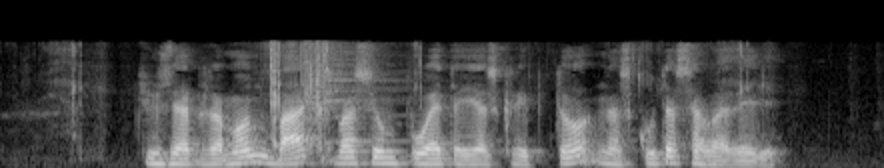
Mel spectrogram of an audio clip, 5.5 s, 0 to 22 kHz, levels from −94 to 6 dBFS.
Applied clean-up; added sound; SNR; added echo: none; Chewing, mastication + Gong; 16 dB; none.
